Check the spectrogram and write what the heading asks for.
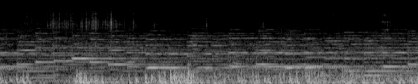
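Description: Amplified electronic keyboard played by a street musician: a melody of held notes, changing about every half second, over a low rumble of outdoor noise.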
